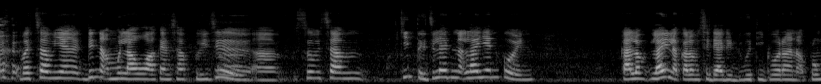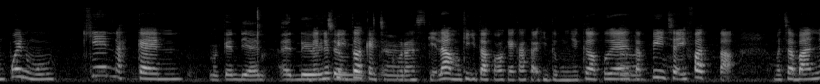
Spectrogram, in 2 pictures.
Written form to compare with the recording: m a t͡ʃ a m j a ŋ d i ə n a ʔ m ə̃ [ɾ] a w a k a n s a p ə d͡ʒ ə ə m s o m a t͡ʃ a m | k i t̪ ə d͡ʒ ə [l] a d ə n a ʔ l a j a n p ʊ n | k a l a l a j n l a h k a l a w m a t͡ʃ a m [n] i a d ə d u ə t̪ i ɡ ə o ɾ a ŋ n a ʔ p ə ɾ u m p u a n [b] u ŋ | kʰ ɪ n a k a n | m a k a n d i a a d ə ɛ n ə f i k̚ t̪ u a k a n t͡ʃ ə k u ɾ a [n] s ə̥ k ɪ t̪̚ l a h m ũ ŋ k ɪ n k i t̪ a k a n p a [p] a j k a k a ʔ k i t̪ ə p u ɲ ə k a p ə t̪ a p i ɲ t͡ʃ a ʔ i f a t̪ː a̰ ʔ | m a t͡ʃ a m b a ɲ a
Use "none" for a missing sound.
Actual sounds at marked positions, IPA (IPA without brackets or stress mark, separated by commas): l, l, d, m, ŋ, k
